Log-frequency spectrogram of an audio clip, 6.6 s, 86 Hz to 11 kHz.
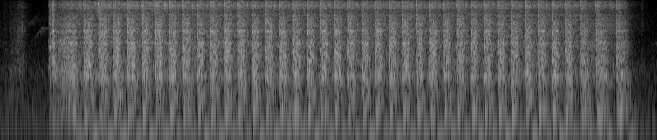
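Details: MK2 Golf GTI during a compression test, fuel pump relay removed so no fuel: the starter cranks in a steady beat near 220 per minute for about six seconds without firing. Compression seems low; cause suspected, not confirmed.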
